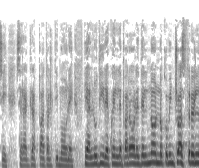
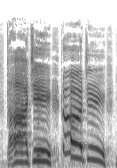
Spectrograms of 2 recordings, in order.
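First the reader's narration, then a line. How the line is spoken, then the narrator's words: Shout through clenched teeth. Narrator (Italian): gli gridò il fratello col coltello fra i denti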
